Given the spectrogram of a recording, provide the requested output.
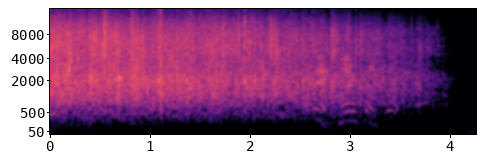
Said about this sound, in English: Thank you so much. Huge round of applause for pleasure, the fabulous guys. Thank you.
